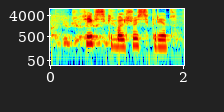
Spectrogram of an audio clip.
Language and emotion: Russian, neutral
